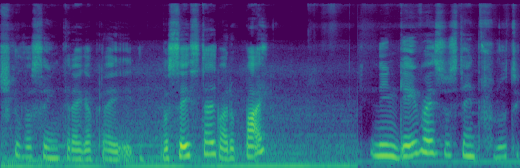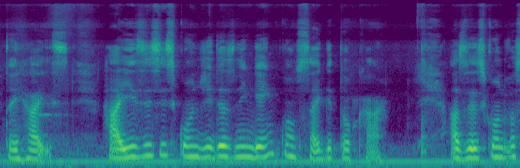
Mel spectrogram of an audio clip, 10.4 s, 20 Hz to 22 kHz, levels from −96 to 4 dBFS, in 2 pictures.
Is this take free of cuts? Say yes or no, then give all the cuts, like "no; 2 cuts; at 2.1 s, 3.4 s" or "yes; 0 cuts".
no; 4 cuts; at 2.1 s, 3.6 s, 4.8 s, 5.2 s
